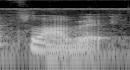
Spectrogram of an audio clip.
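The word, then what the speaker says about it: flour: नाउ द आटे की सही जो इंग्लिश है या सही प्रोनाउंसिएशन है वो है फ्लावर. इसको आप फ्लोर नहीं पढ़ेंगे. फ्लोर मीन्स होता है फर्श.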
